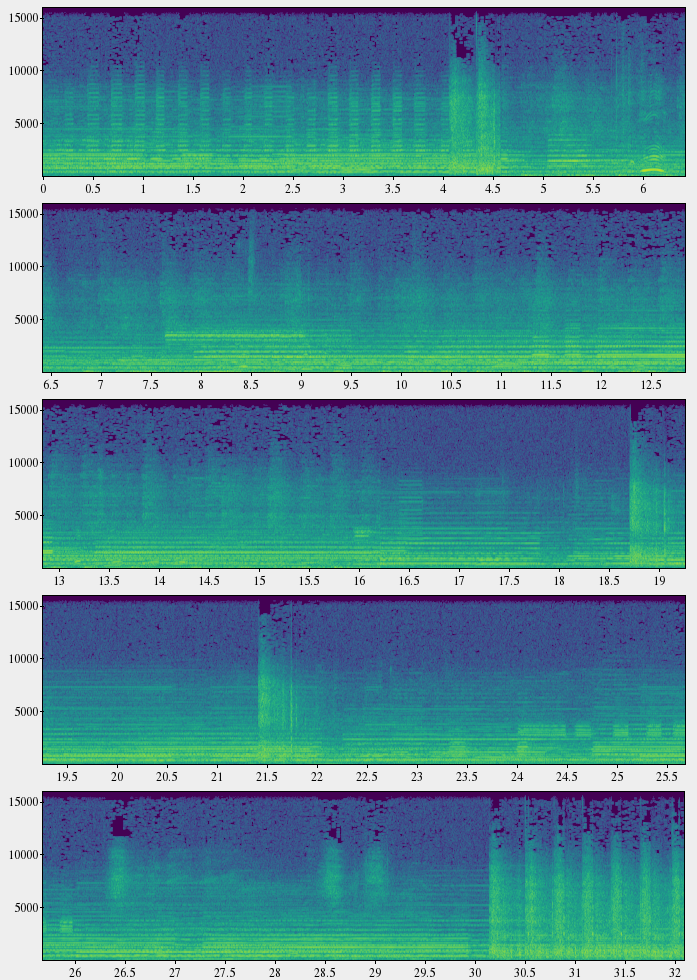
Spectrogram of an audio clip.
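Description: Several car horns honking at once in long, overlapping blasts from a passing convoy of cars, the mix of pitches shifting every few seconds, with a few sharp knocks.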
